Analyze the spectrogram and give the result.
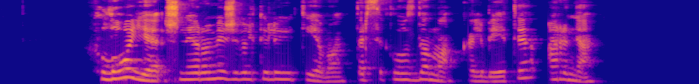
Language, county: Lithuanian, Vilnius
